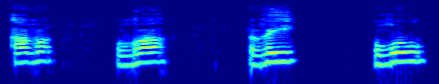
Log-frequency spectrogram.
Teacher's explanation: حرف غین کا مخرج بالکل وہی ہے جو ہم نے حرف خا کے لیے سیکھا تھا، یعنی ادنائے حلق، حلق کا سب سے اوپر والا حصہ جو منہ کی طرف ہوتا ہے، اسے عربی میں ادنائے حلق کہتے ہیں۔ جب ہم غرغرہ کرتے وقت حلق کے اوپری حصے سے ہوا کو نرمی سے رگڑ کر نکالتے ہیں تو غین ادا ہوتا ہے · غین حروف مستعلیہ میں سے ہے، اس لیے اسے ہمیشہ موٹا پڑھا جاتا ہے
